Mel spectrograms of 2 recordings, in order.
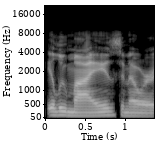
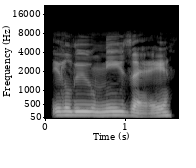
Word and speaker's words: Illumise: So the problem is people thought it was like Illumise, Yeah. but it's Illumise.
